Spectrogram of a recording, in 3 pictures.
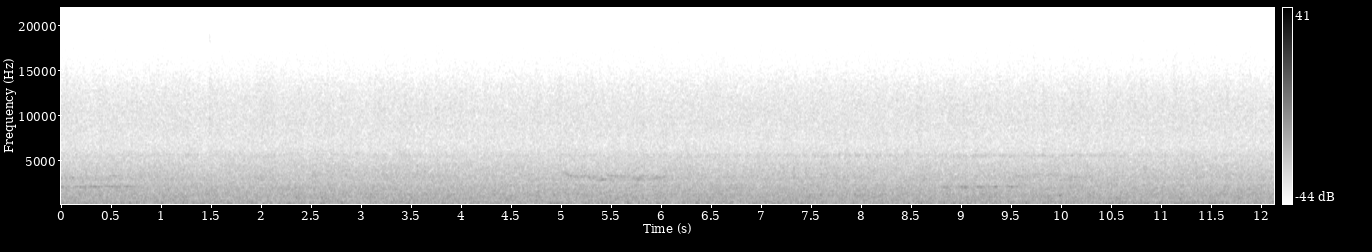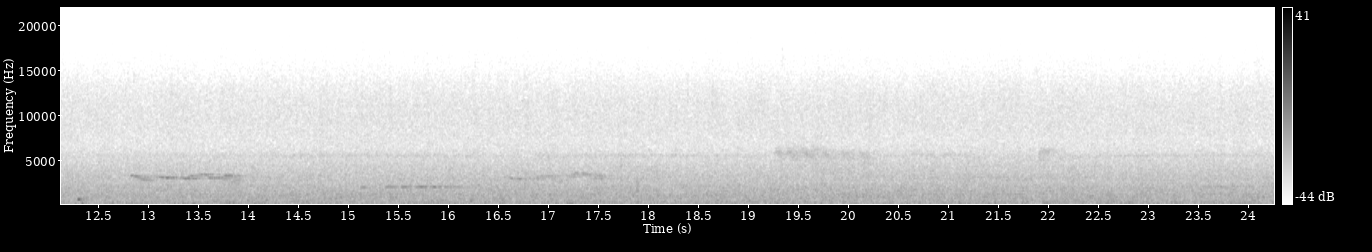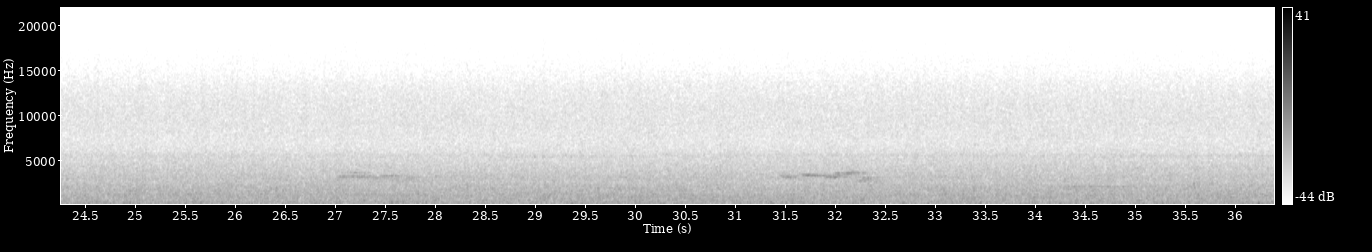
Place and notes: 種瓜坑, 桃米里 Puli Township - Stream and Birds
Stream and Birds, In the woods
Zoom H2n MS+XY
